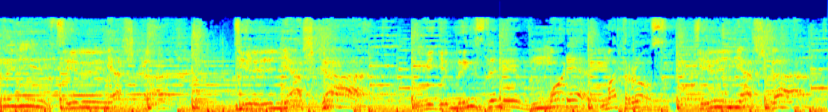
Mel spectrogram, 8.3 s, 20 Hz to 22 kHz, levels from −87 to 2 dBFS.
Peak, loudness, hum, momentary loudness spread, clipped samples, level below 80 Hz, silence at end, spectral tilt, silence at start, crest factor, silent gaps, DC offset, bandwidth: 0 dBFS; -14 LUFS; none; 4 LU; under 0.1%; -24 dBFS; 0 s; -4.5 dB/octave; 0 s; 14 dB; none; under 0.1%; 11.5 kHz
